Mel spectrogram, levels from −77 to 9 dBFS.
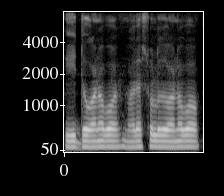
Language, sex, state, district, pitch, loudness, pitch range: Chakma, male, Tripura, Dhalai, 125 Hz, -14 LUFS, 120-125 Hz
